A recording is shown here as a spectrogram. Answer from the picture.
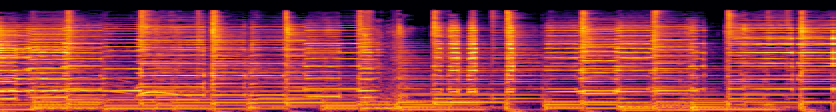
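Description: Instrumental break of an acoustic sertanejo band: a Scandalli piano accordion plays the lead melody in quick runs of notes over strummed acoustic guitars and a steady bass line.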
